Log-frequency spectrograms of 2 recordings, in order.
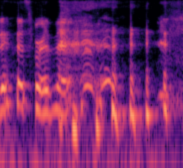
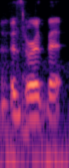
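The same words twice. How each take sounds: First: Slowly drawn out through laughter; slow laughing. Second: Said in the usual way. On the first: Acted. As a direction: stretch it out, laughing.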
